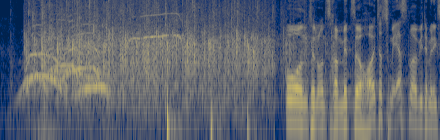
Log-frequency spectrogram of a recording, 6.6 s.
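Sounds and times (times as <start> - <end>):
audience applause: 0.2 - 5.2
speech: 4.3 - 6.5.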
